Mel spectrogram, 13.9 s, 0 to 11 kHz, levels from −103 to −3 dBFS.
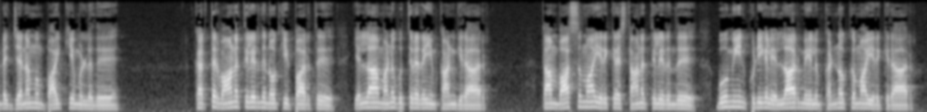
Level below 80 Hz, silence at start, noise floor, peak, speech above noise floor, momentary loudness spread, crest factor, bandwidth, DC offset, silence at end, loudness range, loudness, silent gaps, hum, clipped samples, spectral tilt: -50 dBFS; 0 s; -63 dBFS; 0 dBFS; 44 dB; 8 LU; 20 dB; 11 kHz; under 0.1%; 0.25 s; 2 LU; -18 LUFS; none; none; under 0.1%; -5 dB/octave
